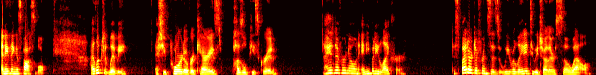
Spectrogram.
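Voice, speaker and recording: A young adult woman, the author, reading her memoir aloud with lively, playful storytelling and expressive emphasis. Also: medium pitch, moderate pace.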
